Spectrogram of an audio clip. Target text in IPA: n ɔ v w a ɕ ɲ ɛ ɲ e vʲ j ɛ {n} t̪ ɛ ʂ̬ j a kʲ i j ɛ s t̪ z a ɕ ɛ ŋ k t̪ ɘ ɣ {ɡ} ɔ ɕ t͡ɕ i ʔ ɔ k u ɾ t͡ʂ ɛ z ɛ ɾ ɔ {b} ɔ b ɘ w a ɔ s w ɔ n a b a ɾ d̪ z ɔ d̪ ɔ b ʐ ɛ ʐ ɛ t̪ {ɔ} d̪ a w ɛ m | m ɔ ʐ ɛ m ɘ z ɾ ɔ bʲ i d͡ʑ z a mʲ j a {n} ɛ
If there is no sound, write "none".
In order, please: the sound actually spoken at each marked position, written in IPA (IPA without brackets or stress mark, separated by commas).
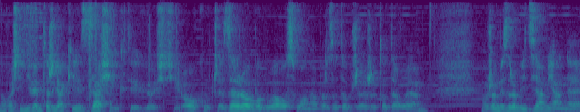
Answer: m, ɡ, b, ɔ, n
